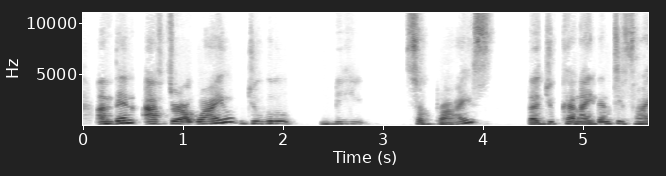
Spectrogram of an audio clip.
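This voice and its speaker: Lively intonation and a somewhat breathy quality come through in a Latin American accent, recorded dry and close with no echo. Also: woman. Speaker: English teacher. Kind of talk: lecture.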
